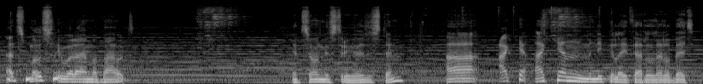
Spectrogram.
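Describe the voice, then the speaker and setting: A chatty man, live-streaming a game and greeting his viewers by name. His voice is friendly and mid-pitched, and he laughs often. Game music plays behind him throughout. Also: animated, moderate pace. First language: Flemish. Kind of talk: casual live-stream chat.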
